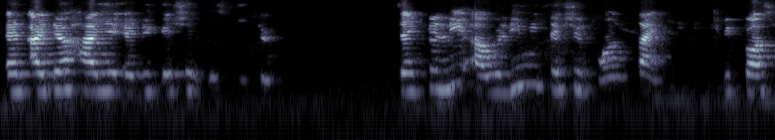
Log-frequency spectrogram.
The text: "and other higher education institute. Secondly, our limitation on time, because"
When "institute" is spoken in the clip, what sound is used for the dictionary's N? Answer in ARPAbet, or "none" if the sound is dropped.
none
